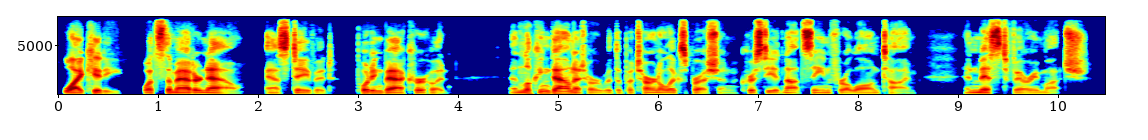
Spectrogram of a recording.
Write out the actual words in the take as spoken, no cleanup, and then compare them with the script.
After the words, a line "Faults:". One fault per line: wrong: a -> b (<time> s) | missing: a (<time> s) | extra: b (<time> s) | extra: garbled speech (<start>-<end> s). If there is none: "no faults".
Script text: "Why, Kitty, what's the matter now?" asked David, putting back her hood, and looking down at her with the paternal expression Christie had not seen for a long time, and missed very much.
"Why, Kitty, what's the matter now?" asked David, putting back her hood, and looking down at her with the paternal expression Christie had not seen for a long time, and missed very much.
Faults:
no faults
